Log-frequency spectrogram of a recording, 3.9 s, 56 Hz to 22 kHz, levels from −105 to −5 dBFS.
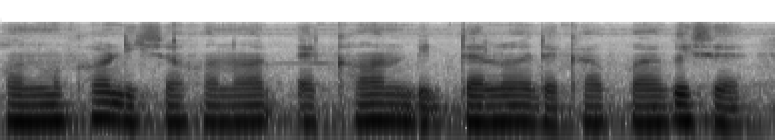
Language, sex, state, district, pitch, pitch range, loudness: Assamese, male, Assam, Sonitpur, 125 Hz, 120-130 Hz, -17 LUFS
